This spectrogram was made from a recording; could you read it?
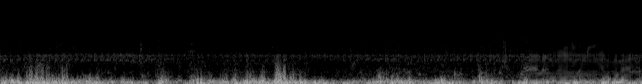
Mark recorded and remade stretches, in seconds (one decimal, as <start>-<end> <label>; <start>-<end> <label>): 0.0-5.3 recorded; 5.3-6.4 remade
